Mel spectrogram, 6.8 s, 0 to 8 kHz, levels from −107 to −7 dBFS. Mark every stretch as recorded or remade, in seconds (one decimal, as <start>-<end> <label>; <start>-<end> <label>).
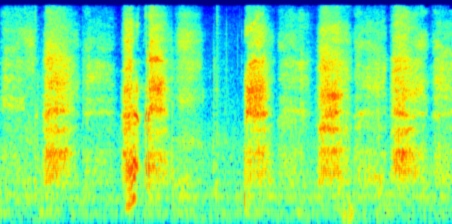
0.0-2.2 recorded; 2.2-3.5 remade; 3.5-4.6 recorded; 4.6-5.3 remade; 5.3-6.8 recorded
